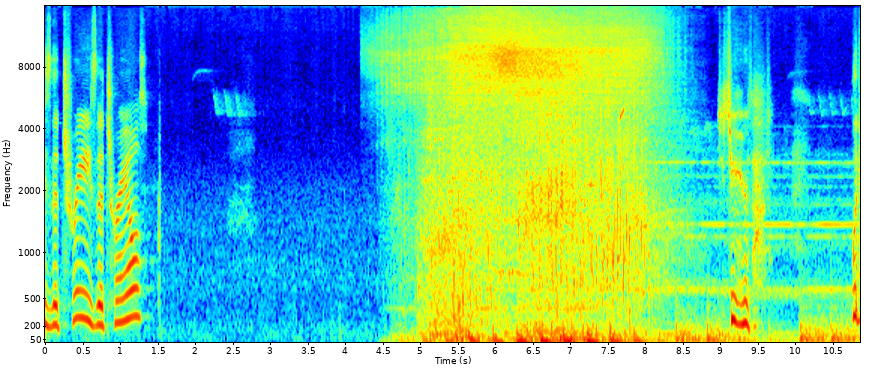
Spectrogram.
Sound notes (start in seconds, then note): 4.2 snake hisses; 4.2 snake rattles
